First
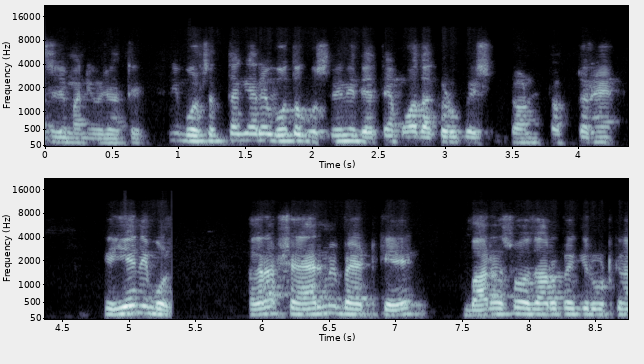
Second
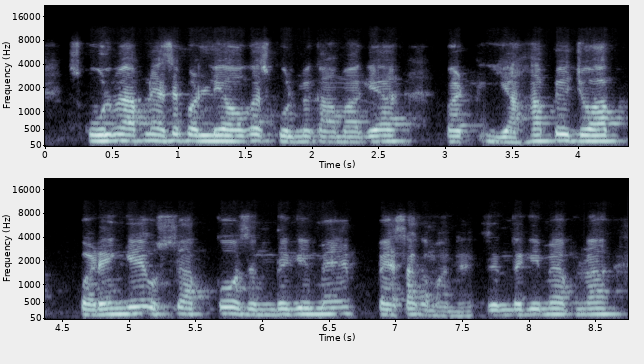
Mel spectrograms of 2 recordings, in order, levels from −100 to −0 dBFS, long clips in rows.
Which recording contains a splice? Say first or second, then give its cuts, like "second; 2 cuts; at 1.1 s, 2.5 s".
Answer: first; 2 cuts; at 1.0 s, 5.5 s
